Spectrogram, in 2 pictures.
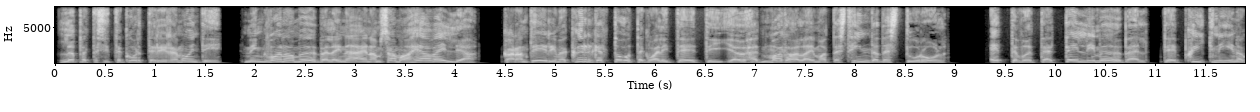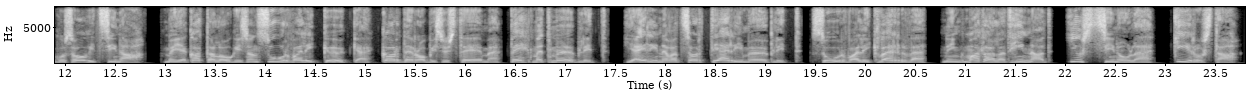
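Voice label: Estonian male Active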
